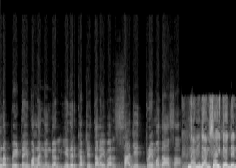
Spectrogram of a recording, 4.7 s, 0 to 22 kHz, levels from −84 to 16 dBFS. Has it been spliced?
yes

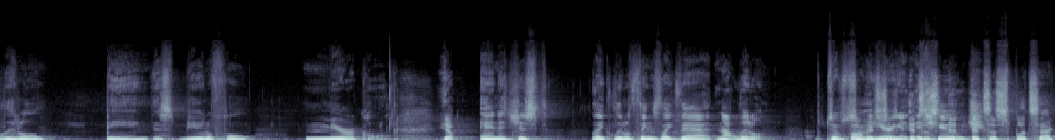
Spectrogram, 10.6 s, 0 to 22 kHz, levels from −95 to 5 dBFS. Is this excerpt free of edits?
yes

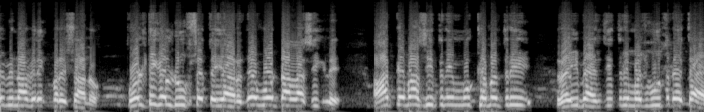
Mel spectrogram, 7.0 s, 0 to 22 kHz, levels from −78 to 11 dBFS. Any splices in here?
yes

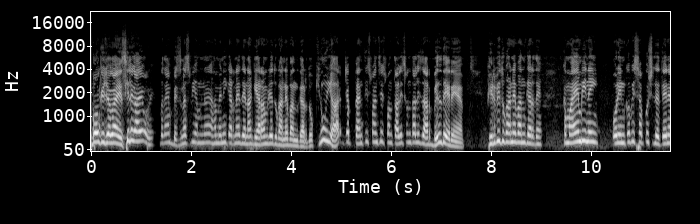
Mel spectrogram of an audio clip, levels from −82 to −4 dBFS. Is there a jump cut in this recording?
yes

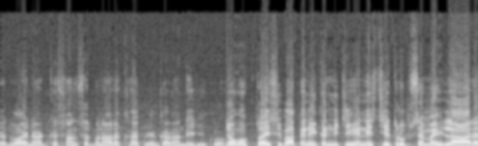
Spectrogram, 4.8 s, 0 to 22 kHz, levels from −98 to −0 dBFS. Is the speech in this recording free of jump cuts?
no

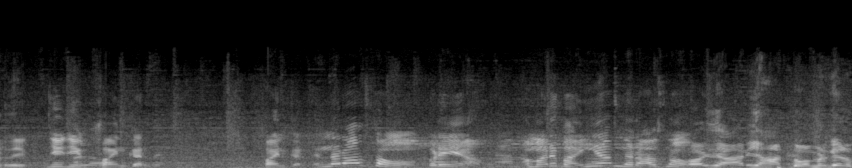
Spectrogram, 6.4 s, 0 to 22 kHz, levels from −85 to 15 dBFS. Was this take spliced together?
no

